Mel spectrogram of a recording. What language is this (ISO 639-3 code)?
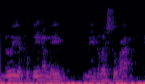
dan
